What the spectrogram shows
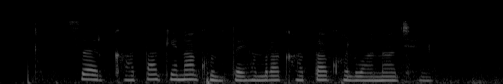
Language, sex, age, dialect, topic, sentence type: Maithili, female, 18-24, Angika, banking, question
